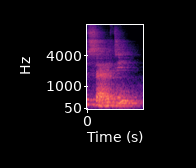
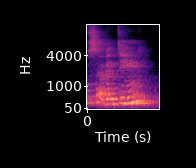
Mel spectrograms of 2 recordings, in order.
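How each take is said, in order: First: "seventy" with the first syllable stressed; SEV-enty, front-stressed. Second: Put-on "seventeen" slow, higher, rising onto TEEN; seven-TEEN, end-stressed. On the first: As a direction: hit the start of "seventy", short ending. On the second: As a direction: stretch the last syllable of "seventeen". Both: Shown as a demonstration. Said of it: "sempre lembrando de diferenciar qual que é a stressed".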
